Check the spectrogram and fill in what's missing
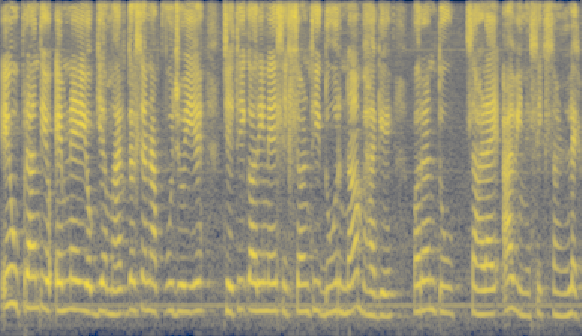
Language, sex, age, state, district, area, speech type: Gujarati, female, 18-30, Gujarat, Surat, rural, spontaneous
